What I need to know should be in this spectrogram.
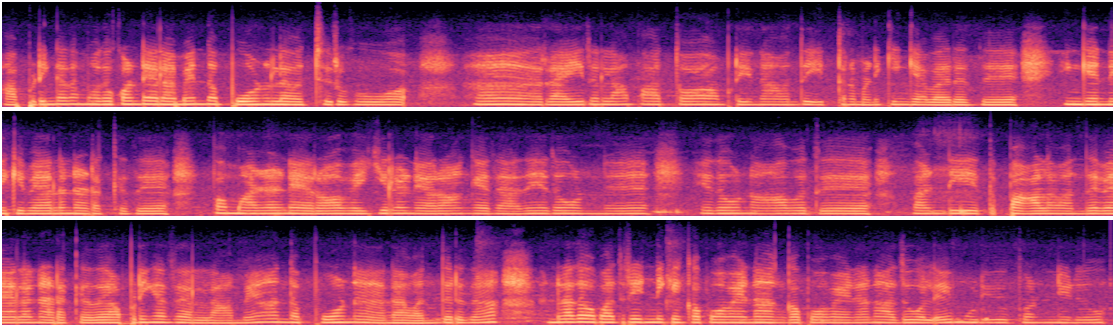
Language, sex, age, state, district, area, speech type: Tamil, female, 30-45, Tamil Nadu, Nagapattinam, rural, spontaneous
